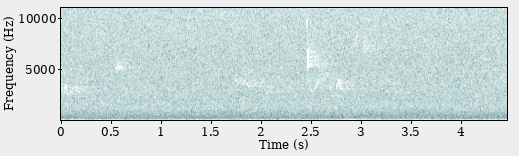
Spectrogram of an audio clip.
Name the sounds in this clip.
unknown mammal, Red-eyed Vireo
